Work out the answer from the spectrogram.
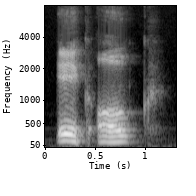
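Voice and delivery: heavy cat voice. A narrator's reading. Dikke Teun repeats himself to Willem, loud heavy voice. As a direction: repeat it firmly in a big cat's heavy voice. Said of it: "met zware stem".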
